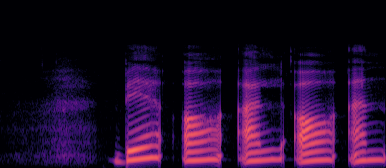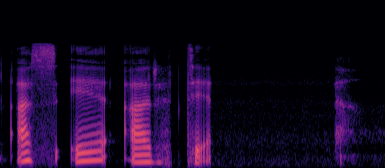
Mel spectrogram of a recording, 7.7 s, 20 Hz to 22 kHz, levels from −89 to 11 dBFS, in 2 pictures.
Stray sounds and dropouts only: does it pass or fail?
pass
